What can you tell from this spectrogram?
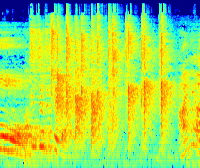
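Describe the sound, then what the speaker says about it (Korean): A church congregation claps together at a Sunday worship service, a run of loud, sharp hand claps that repeat in quick bursts. A voice talks over the start, and the clapping is partly rhythmic. "박수 쳐주세요."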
